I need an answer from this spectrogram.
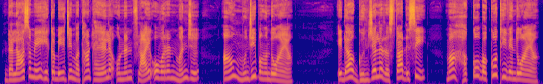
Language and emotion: Sindhi, surprised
